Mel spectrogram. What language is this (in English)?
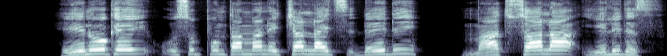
Gamo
